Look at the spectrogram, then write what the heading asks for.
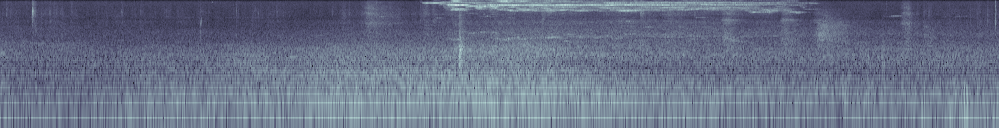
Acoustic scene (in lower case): street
